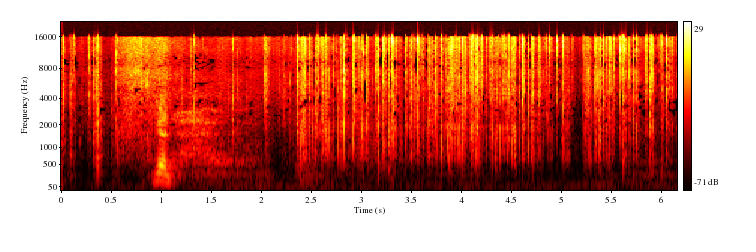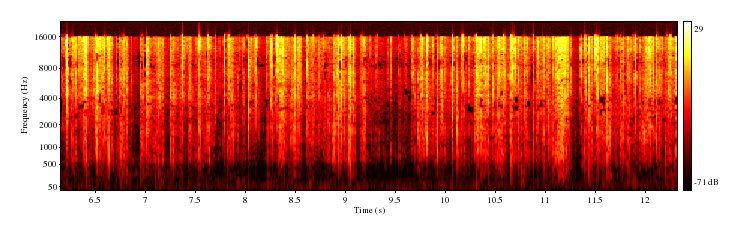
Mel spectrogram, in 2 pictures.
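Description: A foil trading-card pack wrapper from a 2016 Donruss Optic box being torn open and peeled back by hand, a busy crackle of crinkling foil starting about two seconds in.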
